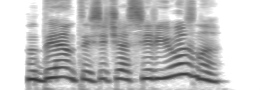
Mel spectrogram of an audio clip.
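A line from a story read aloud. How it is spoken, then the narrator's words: Shrill squeal. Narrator (Russian): Взвизгиваю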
